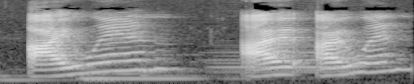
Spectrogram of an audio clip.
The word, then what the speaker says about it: Ewan: I think it's Iwan? Or is it Ewan? We're about to figure this out together. Ewan. Did I say that? Ewan. Yeah, it's Ewan.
